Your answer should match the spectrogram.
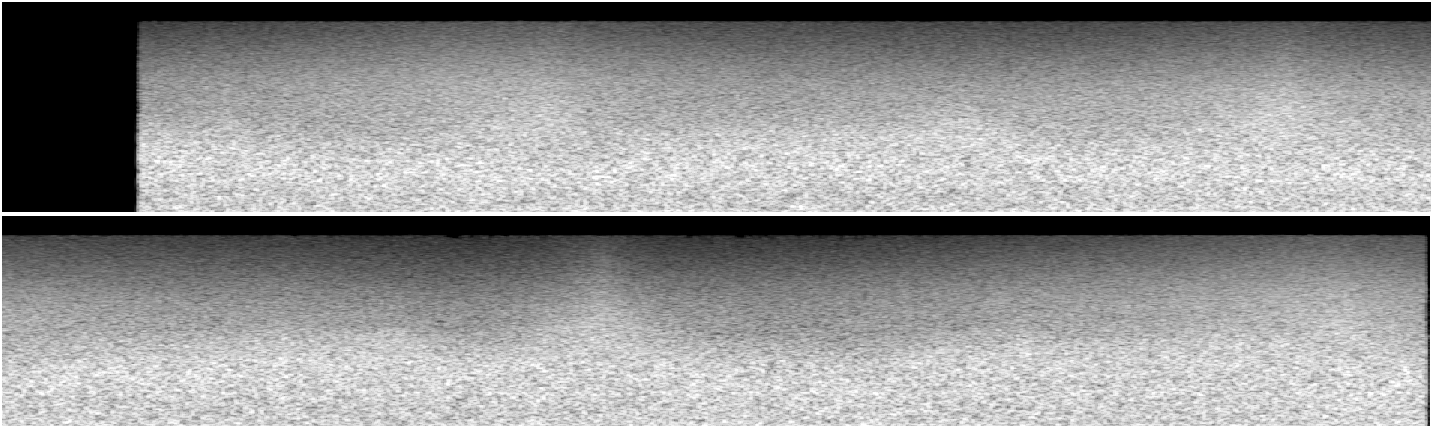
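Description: Steady rushing noise of storm wind and heavy sea, swelling gently every few seconds; it starts abruptly about a second in.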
